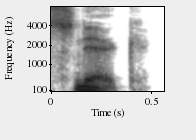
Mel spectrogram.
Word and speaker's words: SNCC: student non-violent Coordinating Committee SNCC pronounced Snick in the 1960s I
